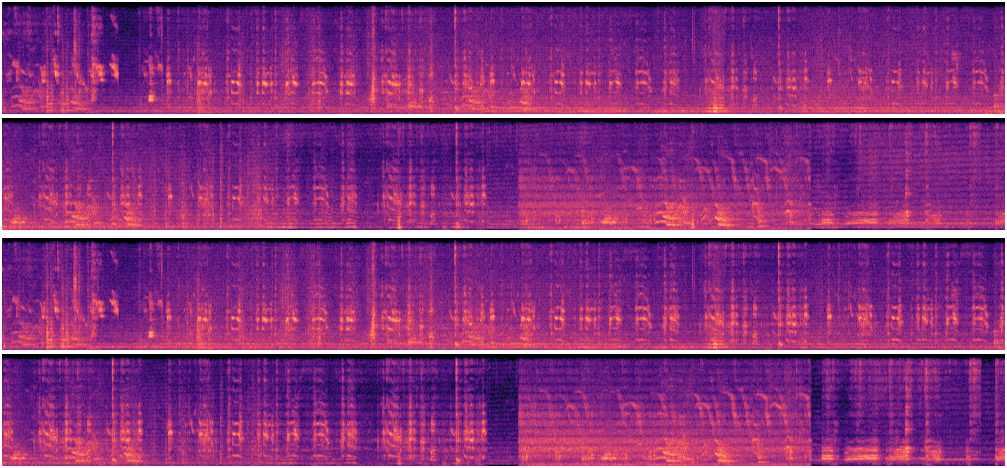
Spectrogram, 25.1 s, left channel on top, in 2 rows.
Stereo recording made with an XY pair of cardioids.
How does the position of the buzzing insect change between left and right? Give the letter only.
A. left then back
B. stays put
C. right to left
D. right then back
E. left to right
C.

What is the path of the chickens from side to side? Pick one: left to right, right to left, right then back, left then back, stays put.
left to right.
